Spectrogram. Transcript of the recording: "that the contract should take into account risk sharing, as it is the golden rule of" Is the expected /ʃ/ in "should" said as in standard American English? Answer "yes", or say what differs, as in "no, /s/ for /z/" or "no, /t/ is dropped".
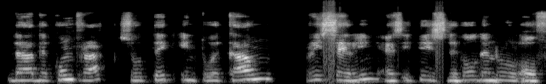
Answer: no, /s/ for /ʃ/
